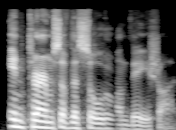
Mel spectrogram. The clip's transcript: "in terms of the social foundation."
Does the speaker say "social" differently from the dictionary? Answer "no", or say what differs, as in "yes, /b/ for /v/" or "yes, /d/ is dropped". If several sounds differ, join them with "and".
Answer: yes, /ʃ/ is dropped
